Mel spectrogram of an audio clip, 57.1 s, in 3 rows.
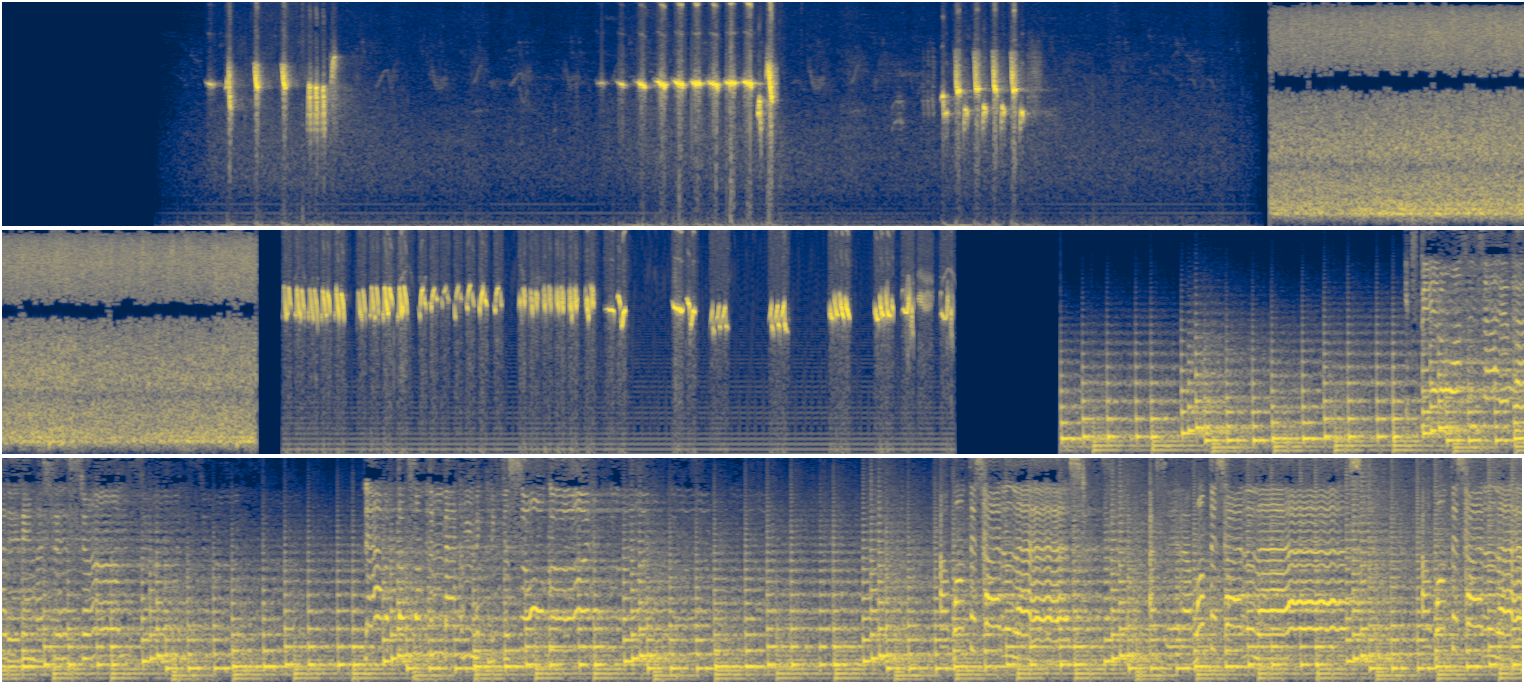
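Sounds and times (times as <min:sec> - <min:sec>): bird-like chirps and trills: 0:02.1 - 0:17.3, 0:18.0 - 0:31.0.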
